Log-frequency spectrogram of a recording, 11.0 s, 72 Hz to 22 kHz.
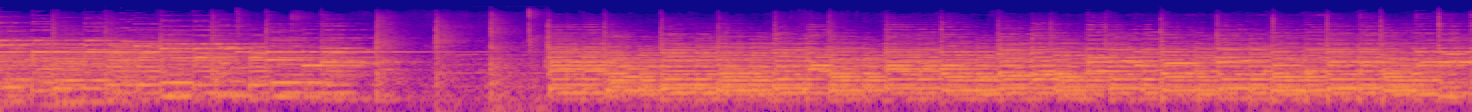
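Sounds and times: boogie-woogie piano playing: 0.0 - 11.0.

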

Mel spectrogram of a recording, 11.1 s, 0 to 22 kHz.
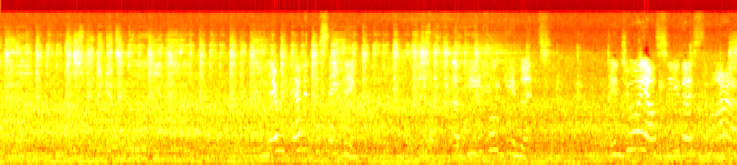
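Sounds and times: cars passing: 0.0 - 11.0
music playing: 0.0 - 11.0.

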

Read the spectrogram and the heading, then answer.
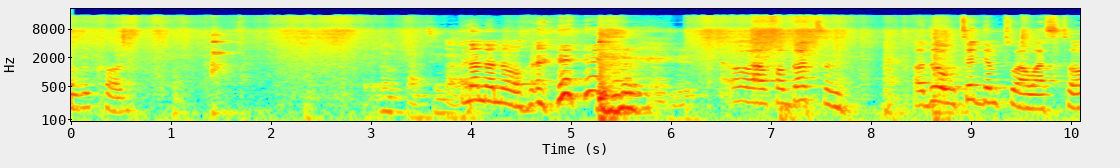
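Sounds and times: groceries handling noise: 0.0 - 3.8, 6.2 - 8.9.

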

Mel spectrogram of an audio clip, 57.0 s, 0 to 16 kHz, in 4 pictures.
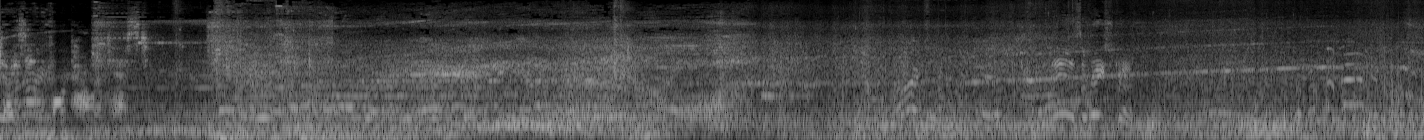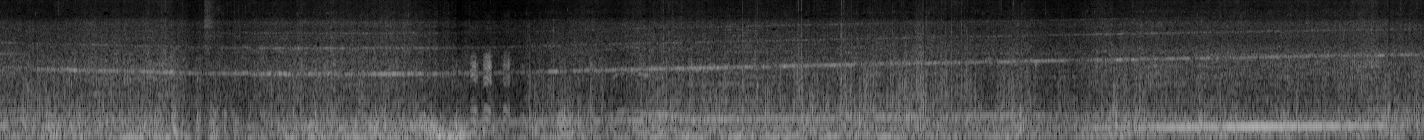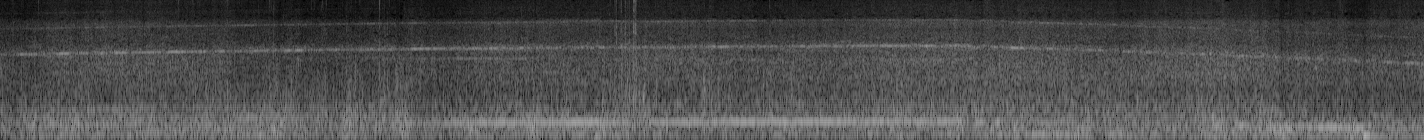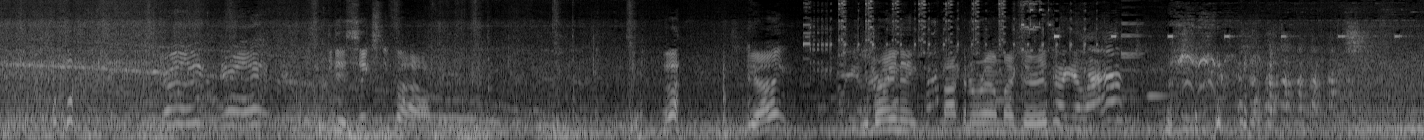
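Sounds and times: ride vehicle motor whine: 50.6 - 56.9.

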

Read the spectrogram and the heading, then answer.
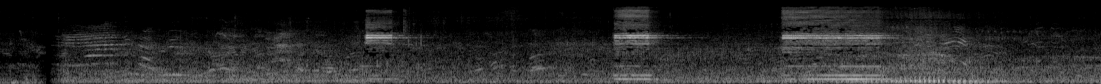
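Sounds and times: vehicle horn honking: 3.6 - 4.1, 6.1 - 6.9, 7.8 - 9.1.

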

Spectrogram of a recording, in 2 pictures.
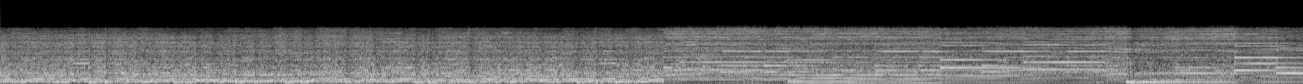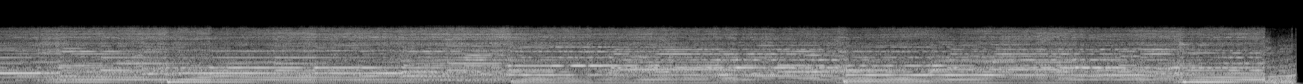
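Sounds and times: amplified rock guitars: 0.0 - 26.0
long held bass notes: 0.0 - 26.0.

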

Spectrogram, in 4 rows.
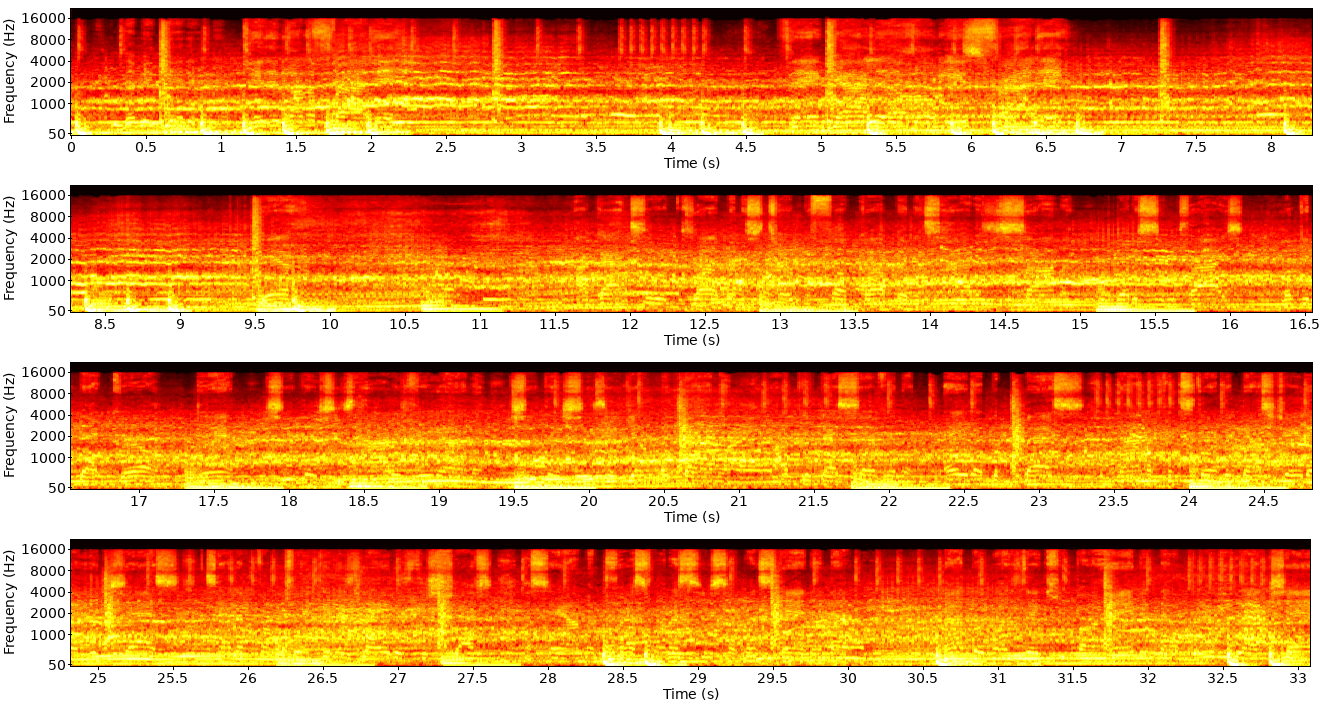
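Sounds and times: car engine revving: 0.0 - 33.0
car tires squealing: 0.0 - 33.0
crowd voices: 0.0 - 33.0
hip-hop music: 0.0 - 33.0.

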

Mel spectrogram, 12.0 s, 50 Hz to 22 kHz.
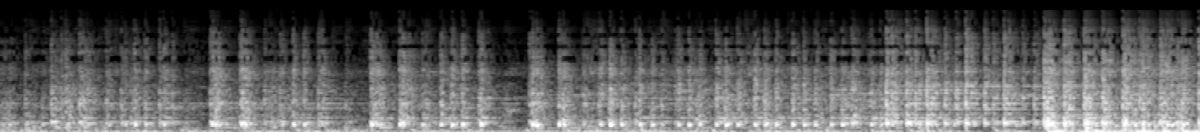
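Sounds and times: fast drumming: 0.0 - 12.0.

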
